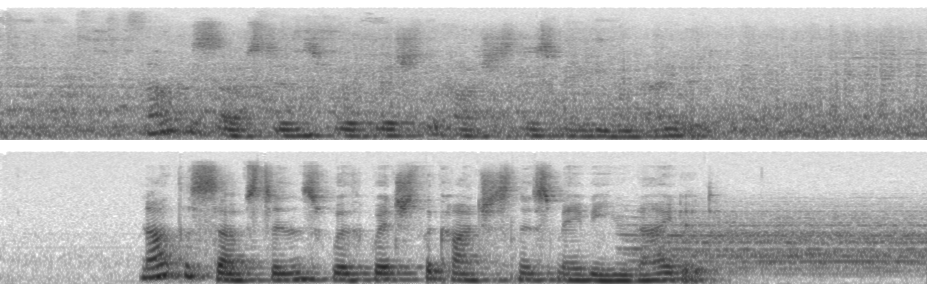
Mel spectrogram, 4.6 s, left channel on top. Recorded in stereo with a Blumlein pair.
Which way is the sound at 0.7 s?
40° right.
